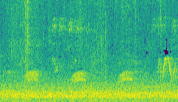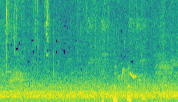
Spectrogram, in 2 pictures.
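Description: Outdoor background of a steady even hum with a small bird calling in a regular series of short chirps, a little under one a second. Near the end comes one short, sharp sound, the loudest moment.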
